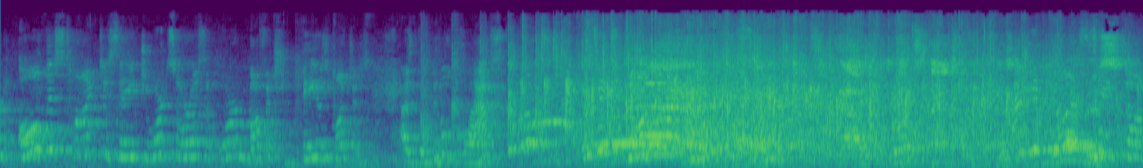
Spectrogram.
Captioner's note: applause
